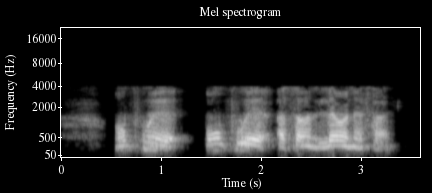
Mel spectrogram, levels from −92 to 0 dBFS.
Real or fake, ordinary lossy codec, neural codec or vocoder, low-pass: real; AAC, 16 kbps; none; 7.2 kHz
